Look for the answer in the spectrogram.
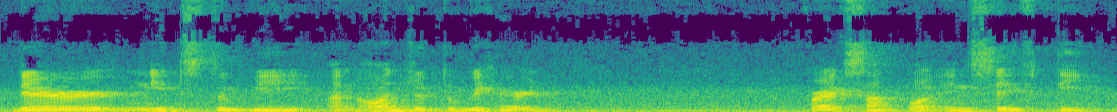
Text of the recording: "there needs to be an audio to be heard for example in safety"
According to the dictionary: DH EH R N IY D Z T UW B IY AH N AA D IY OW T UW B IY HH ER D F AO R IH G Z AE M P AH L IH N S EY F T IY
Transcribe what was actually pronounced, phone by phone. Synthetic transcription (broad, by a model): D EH R N IY D S T UW B IY AH N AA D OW T UW B IY HH ER D F AO R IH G S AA M P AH L IH N S EY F T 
